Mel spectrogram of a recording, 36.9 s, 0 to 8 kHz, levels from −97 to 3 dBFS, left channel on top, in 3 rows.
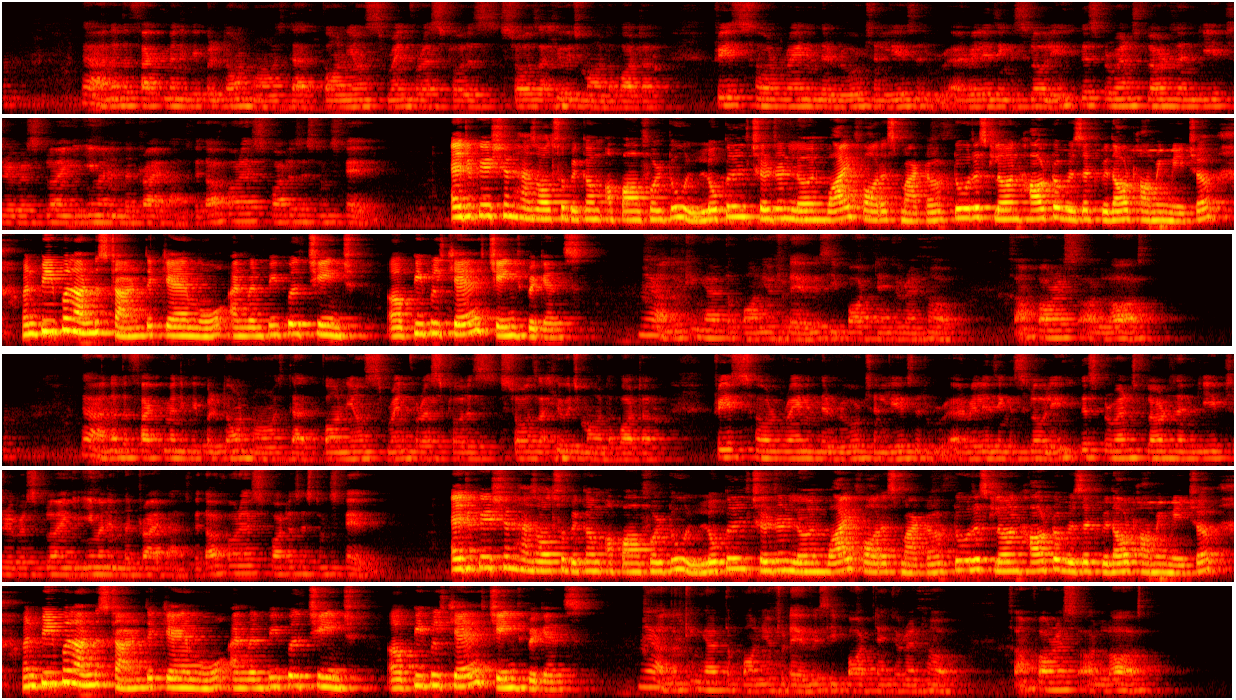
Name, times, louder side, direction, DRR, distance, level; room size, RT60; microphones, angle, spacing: voice 1, 0.8-16.0 31.0-34.1 34.8-36.0, right 1 dB, 30° right, 0 dB, 1.9 m, -45 dB
voice 2, 16.8-28.1 28.5-30.4, left 2 dB, 25° left, 6 dB, 0.5 m, -30 dB
6.4 x 6.0 x 6.9 m, 0.69 s
head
